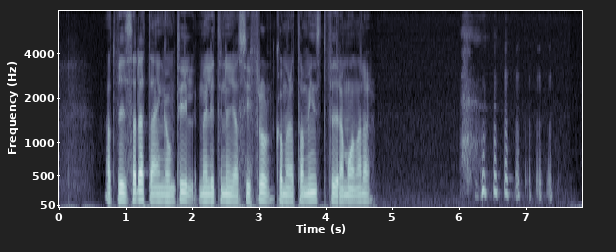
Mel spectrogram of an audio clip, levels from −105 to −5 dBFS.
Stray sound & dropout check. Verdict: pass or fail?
fail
